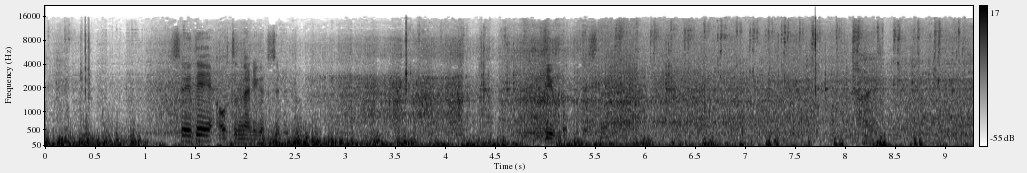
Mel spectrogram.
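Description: Wind rumbles and buffets against the microphone while cycling outdoors.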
